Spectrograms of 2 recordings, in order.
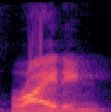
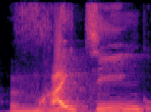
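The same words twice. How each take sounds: First: "writing" with silent w, starting on R; American "writing", tapped t, no w sound; correct pronunciation. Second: "writing" with the w voiced as V, VRY-ting; slow, loud mistaken "writing" starting VR; mock learner error, "writing" as vry-ting; wrong pronunciation. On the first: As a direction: say "writing" slowly as RYE-ding. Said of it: "ça se prononce writing et non pas". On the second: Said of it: "et non pas writing". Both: Shown as a demonstration.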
